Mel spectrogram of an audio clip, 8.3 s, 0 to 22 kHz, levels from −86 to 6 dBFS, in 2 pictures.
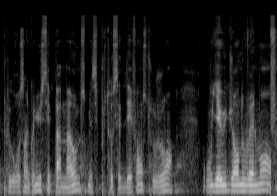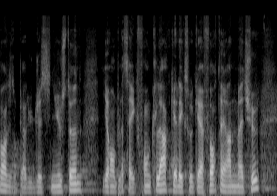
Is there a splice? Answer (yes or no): yes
